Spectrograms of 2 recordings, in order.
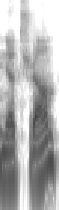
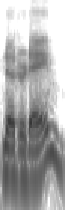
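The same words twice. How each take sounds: First: The name is said with a French pronunciation. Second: The name is said with an American pronunciation. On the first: This is the original way to say it. The speaker calls it right. "We don't say Notre Dame" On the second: This is how people there say it. The speaker calls it wrong. "we don't say it properly"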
